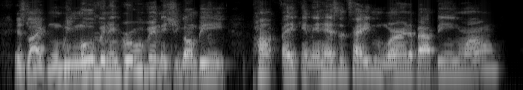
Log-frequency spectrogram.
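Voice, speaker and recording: Ordinary pitch variation runs through the fairly high voice of this male speaker. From US South. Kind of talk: casual chat.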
